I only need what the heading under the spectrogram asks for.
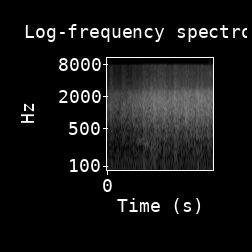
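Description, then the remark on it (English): A roaring round of applause, dense crowd clapping that swells slightly and holds steady and loud throughout, with no voices over it. “Let me give him a roaring round of applause.”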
